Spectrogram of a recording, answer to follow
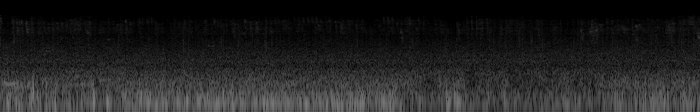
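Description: Rain pattering steadily on an umbrella, a dense run of fine ticks over a low rumble, with a few faint bird chirps.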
